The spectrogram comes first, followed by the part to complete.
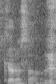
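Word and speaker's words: Curaçao: What is the proper pronunciation of Curacao? Is it Curacao or Curacao? It's Curacao.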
